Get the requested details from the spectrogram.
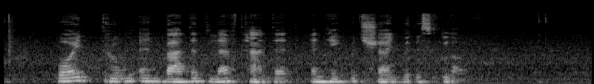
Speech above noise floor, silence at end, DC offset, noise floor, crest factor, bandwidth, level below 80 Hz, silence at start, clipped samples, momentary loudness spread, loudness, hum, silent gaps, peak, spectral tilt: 25 dB; 0.45 s; under 0.1%; -49 dBFS; 18 dB; 11.5 kHz; -52 dBFS; 0.05 s; under 0.1%; 11 LU; -25 LUFS; none; none; -8 dBFS; -5.5 dB/octave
